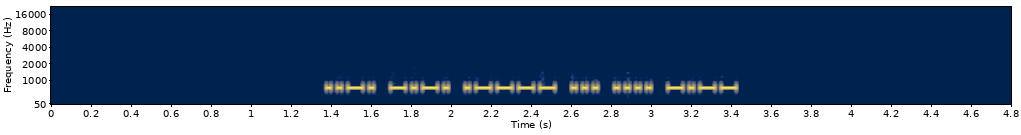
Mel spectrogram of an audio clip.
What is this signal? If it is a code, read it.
Morse code, heard as a keyed tone, about 46 wpm, 700 Hz. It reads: FC1SHY
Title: DXCC-100 Call Signs - 6 Characters - 45wpm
